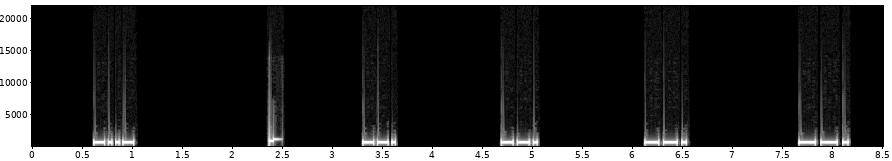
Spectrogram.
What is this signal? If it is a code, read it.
Morse code, heard as a keyed tone, about 30 wpm, spaced as for 7 wpm, 690 Hz. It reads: X GGGG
